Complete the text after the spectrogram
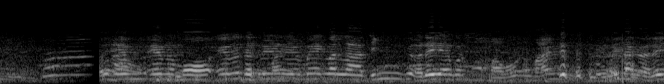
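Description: Several elderly men talk among themselves.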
